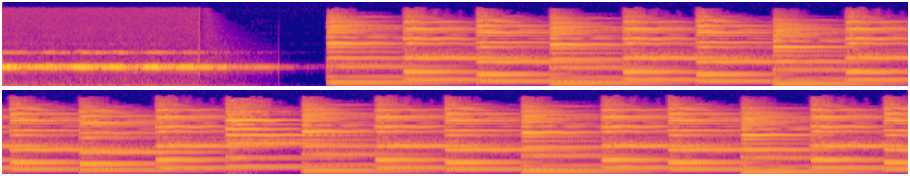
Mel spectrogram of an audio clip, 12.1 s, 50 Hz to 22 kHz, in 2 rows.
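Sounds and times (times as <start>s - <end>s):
sustained high wavering tone: 0.0s - 1.9s.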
